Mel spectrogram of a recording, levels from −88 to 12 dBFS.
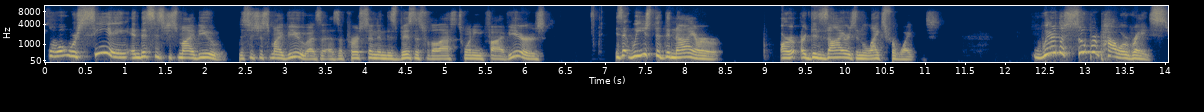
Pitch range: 180-245 Hz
